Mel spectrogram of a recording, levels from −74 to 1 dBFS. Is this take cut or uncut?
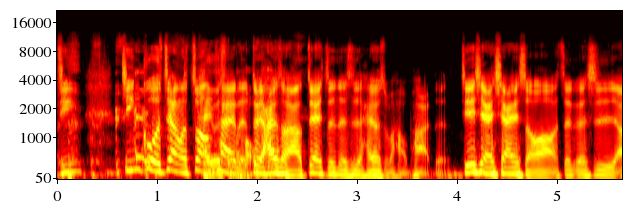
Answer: cut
